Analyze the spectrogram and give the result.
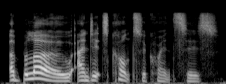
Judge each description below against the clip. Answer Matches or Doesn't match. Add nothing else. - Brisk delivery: Doesn't match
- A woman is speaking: Matches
